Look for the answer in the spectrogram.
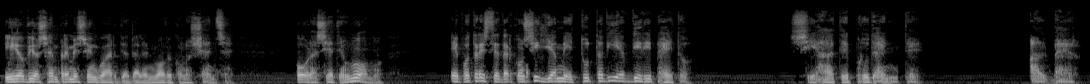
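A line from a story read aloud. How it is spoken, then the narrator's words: Agitated voice. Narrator (Italian): disse con voce alterata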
